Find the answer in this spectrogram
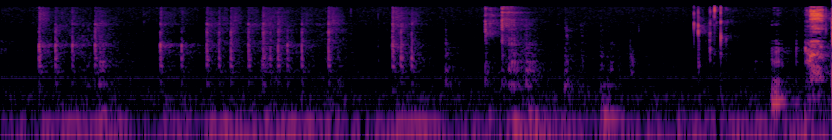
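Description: Faint, irregular clicking of a computer keyboard and mouse, over a faint steady hum that stops just before the end.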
